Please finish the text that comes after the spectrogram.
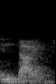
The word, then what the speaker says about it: indict: This word is actually pronounced indict. Okay? I-N-D-I-C-T.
